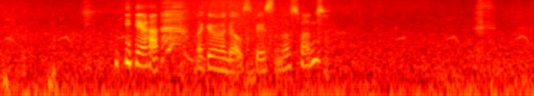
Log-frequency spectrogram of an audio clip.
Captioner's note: laughs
